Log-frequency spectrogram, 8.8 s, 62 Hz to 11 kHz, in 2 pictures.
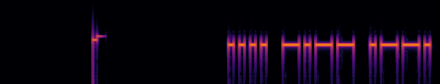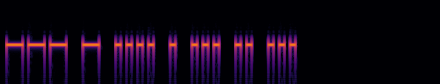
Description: Morse code, heard as a keyed tone, about 22 wpm, 700 Hz. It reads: HYPOTHESIS
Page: morse-code-ninja-practice-22wpm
